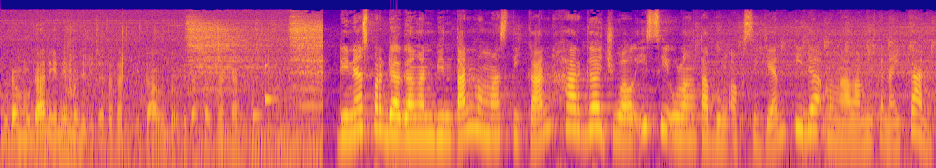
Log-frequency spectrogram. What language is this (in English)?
Indonesian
